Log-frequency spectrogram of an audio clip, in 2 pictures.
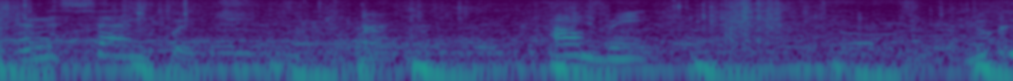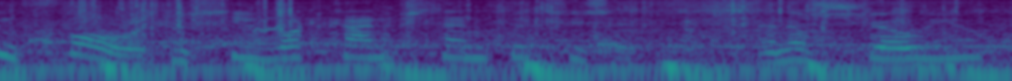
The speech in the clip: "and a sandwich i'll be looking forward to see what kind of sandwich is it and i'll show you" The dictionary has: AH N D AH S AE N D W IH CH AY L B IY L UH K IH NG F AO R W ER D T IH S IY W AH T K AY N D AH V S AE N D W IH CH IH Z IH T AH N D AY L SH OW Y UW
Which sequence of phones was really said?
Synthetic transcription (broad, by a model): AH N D AH S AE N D W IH CH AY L B IY L UH K IH NG F AO R W ER D T IH S IY W AH T K AY N D AH V S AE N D W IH CH IH Z IH T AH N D AY L SH OW Y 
